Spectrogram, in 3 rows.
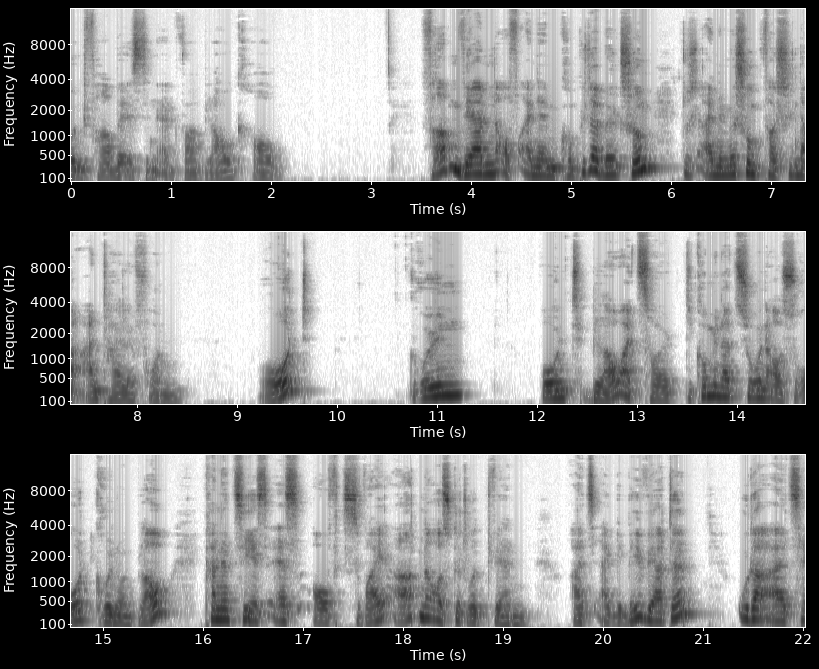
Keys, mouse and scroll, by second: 9.4 click, 10.6 click, 12.3 click.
